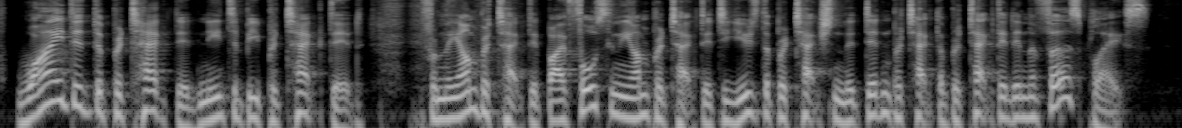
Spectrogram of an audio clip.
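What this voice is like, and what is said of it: British accent. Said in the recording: “with your accent, that's really good... it helps with the British accent.”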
